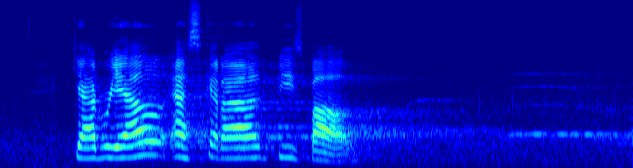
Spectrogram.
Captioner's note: audience cheers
